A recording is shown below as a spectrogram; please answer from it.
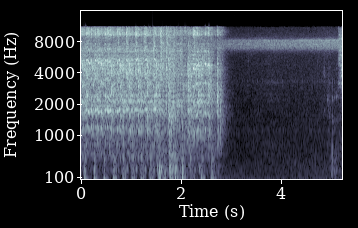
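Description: A GY6 ATV engine cranks and fires with rapid, loud chugging pulses and a spitting carburetor, then cuts out after about three seconds, leaving a faint steady high whine.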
